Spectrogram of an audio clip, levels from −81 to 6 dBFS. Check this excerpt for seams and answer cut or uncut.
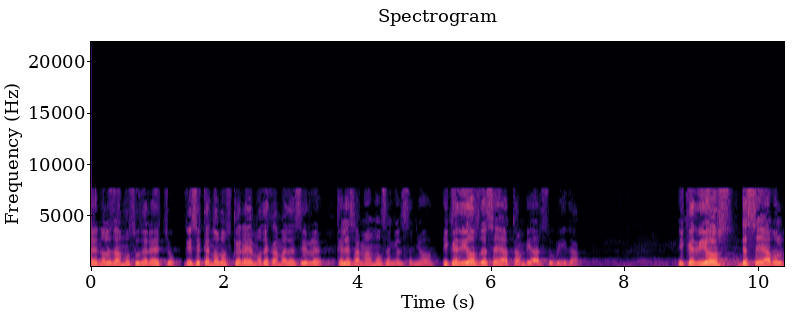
cut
